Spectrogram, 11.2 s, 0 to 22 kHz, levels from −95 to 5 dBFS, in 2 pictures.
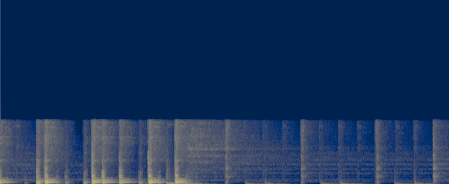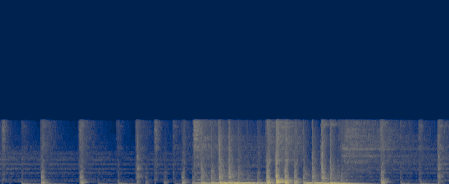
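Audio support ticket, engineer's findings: Rough, hissy halo over the whole music clip. Smeared, underwater quality. Likely Nellymoser compression, consistent with roughly 32 kbps. Fixed two bits per sample across short blocks. Weak bands get no bits and are noise-filled.

Pre-echo at 1.84 s. Short hiss just before a sharp attack, spread over about 14 ms. Attack sounds softened. Transform codec spreads quantisation noise across the block. Noise sized for the loud onset leaks into the quiet gap before it.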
